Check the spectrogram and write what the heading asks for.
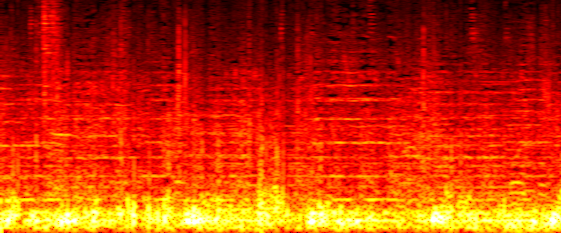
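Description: Marching police band playing in the procession: brass holding sustained notes over drums.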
